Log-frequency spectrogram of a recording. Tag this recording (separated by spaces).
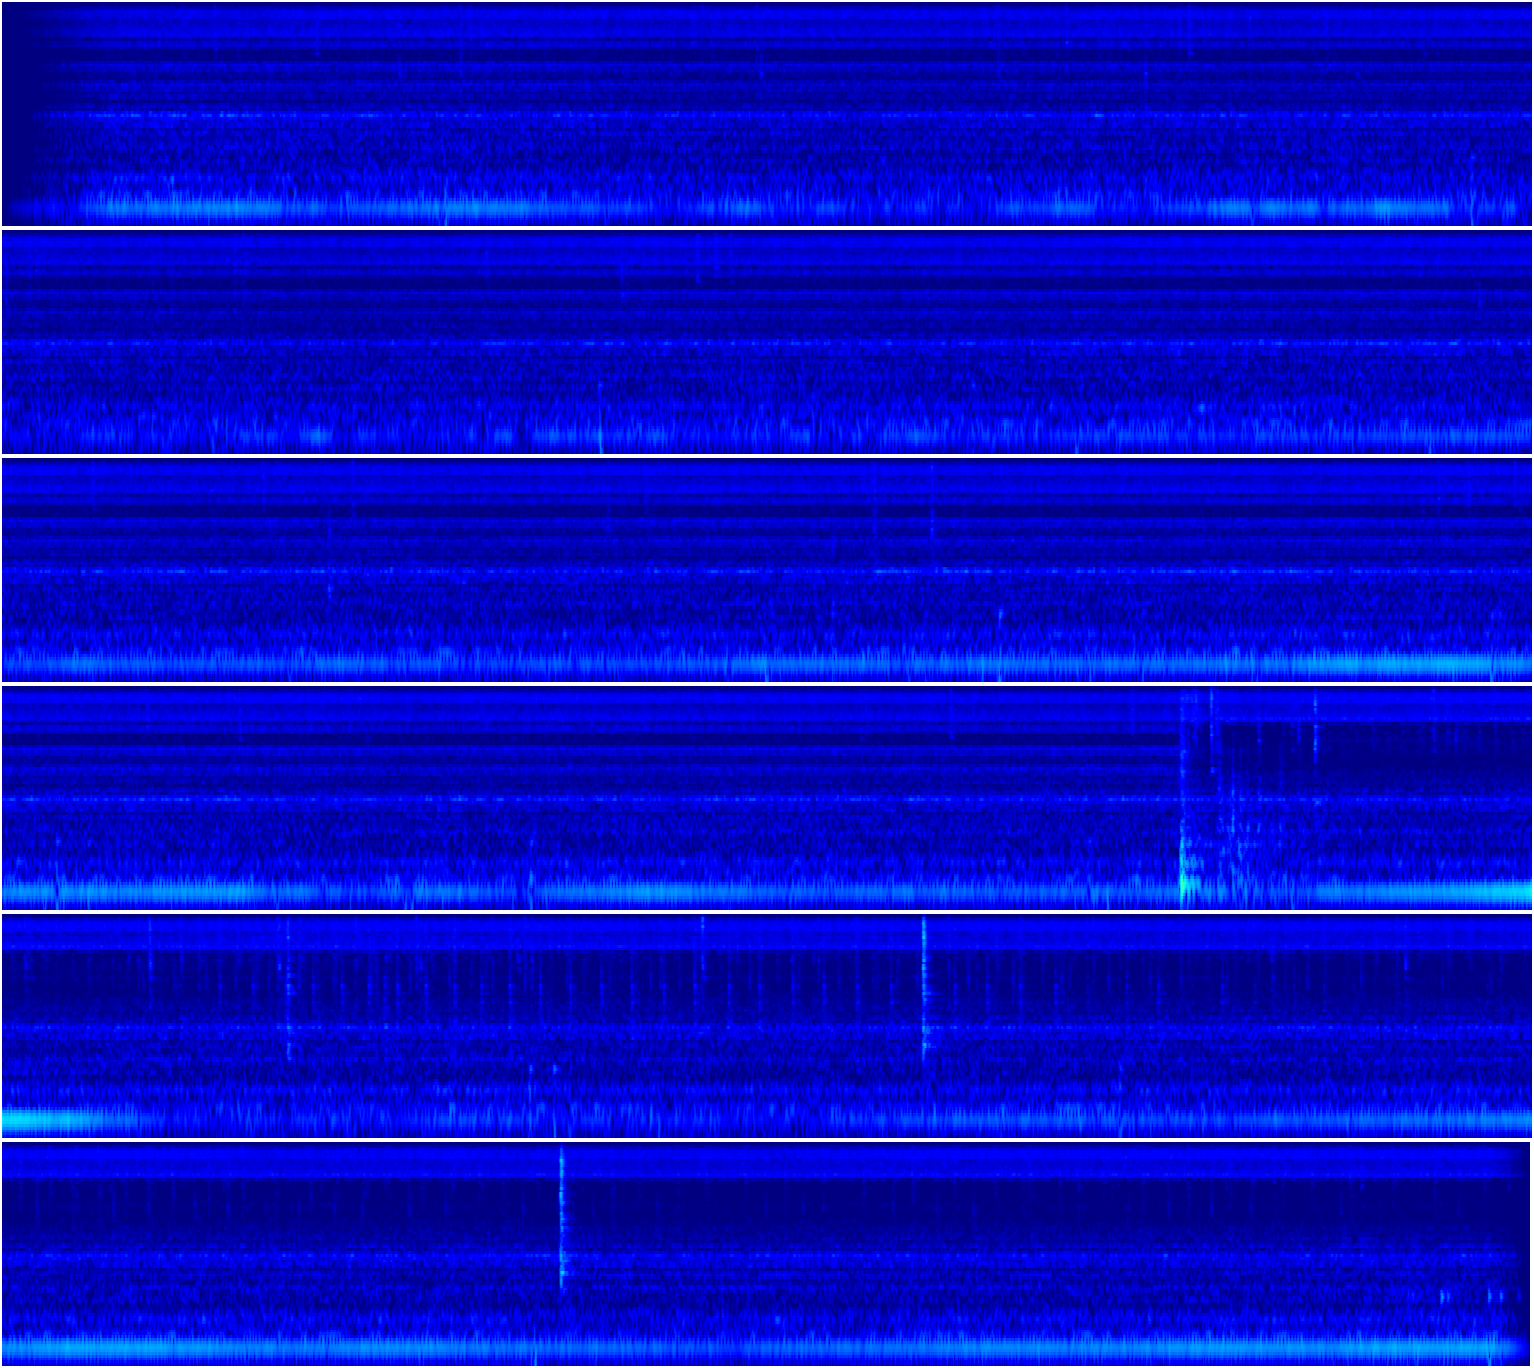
ambient boiler field-recording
